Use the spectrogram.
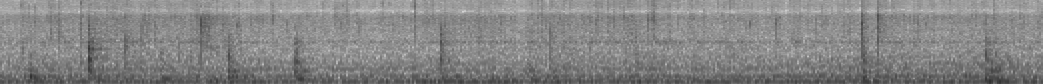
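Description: Chicken manchurian sautéing with vegetables in a pan, a continuous sizzle broken by scattered clinks and scrapes of a spatula stirring, close and fairly loud.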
